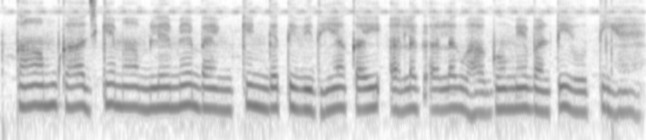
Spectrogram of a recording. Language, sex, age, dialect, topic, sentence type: Hindi, female, 25-30, Awadhi Bundeli, banking, statement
